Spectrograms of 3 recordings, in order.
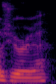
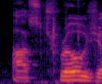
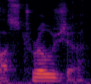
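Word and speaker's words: Oztroja: Castle Ojuria. Ostrosia, I should say. I keep saying it wrong. Castle Ostrosia.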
